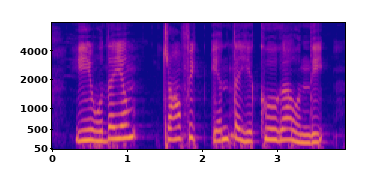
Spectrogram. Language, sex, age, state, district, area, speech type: Telugu, female, 45-60, Andhra Pradesh, Sri Balaji, rural, read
